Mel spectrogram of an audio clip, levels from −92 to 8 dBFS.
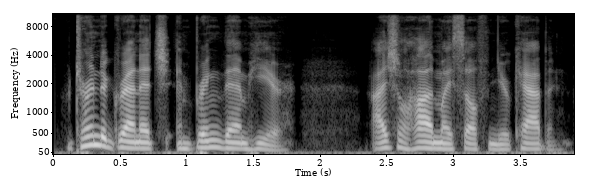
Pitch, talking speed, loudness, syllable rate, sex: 135 Hz, 215 wpm, -18 LUFS, 6.1 syllables/s, male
